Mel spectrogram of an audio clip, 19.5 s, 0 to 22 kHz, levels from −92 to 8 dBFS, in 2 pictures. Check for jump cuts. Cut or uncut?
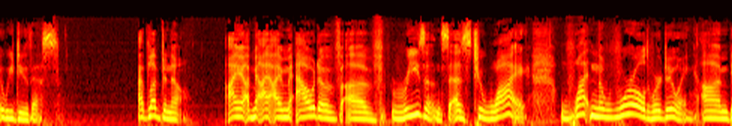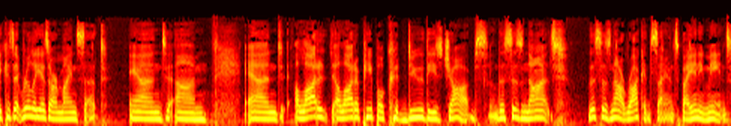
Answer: uncut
